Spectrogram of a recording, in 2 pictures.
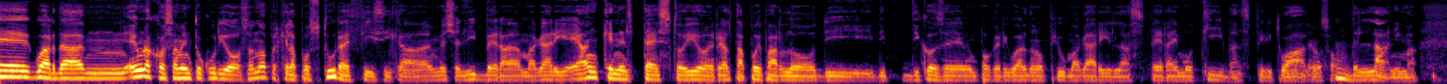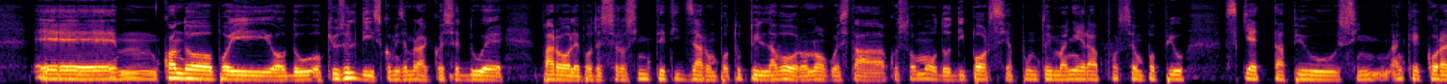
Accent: Pescara, Abruzzo, Italy; io sono nato lì ma ho vissuto a Pescara, sono cresciuto a Pescara.

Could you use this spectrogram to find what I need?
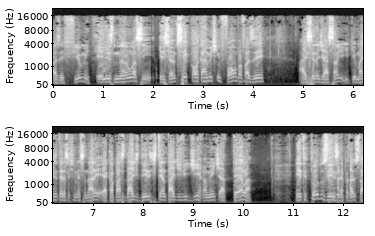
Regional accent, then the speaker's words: Rio Grande do Norte, Brazil; born there; also born or lived in Northeast Brazil / Fortaleza; eu sou nascido no Rio Grande do Norte, mas por coincidência foi onde eu menos morei na minha vida. O meu pai era militar, então a gente se mudava bastante de cidade em cidade. Eu morei bastante no Nordeste como um todo. E eu terminei em Fortaleza.

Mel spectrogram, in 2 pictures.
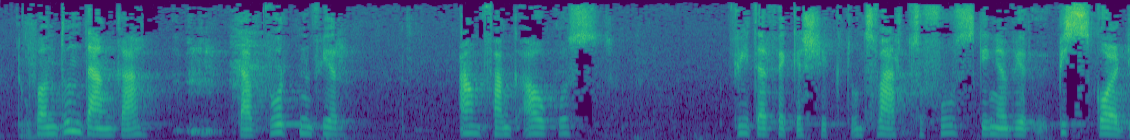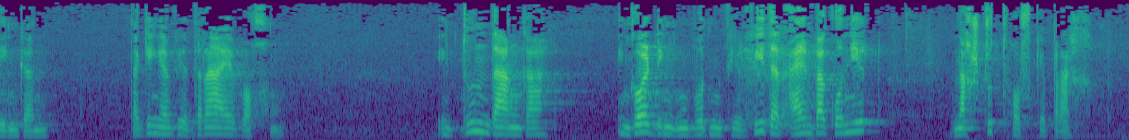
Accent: Bistrița, Bistrița-Năsăud, Romania; Bistritz, in meiner Heimatstadt.

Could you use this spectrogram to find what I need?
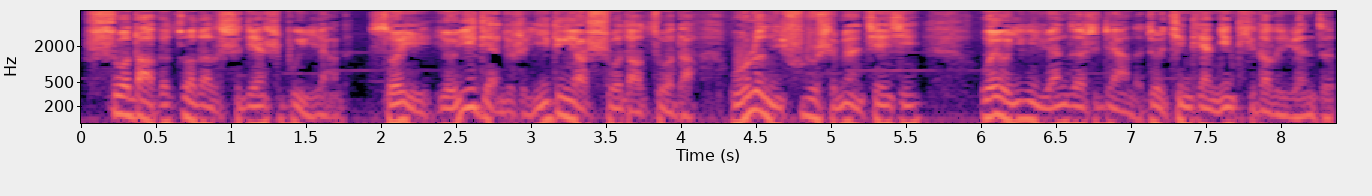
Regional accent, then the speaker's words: Cangzhou, Hebei, China; born there; 那我出生在中国河北的沧州，当过兵啊，又是军人。

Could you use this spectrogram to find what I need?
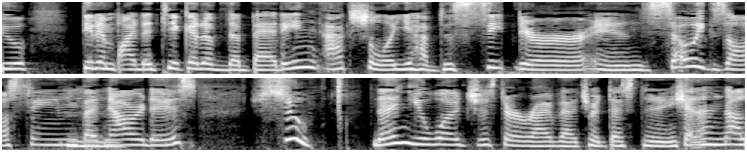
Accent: Chengdu, Sichuan, China; English is a second language; now in Beijing, China; from Chengdu, my hometown, to Beijing

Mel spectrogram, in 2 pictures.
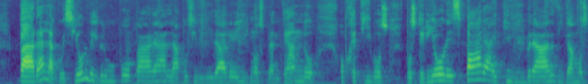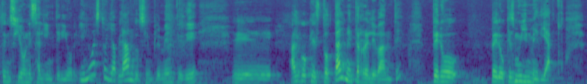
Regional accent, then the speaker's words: Mexico; also born or lived in Bolivia; Yo viví en Bolivia muchos años, soy mexicana

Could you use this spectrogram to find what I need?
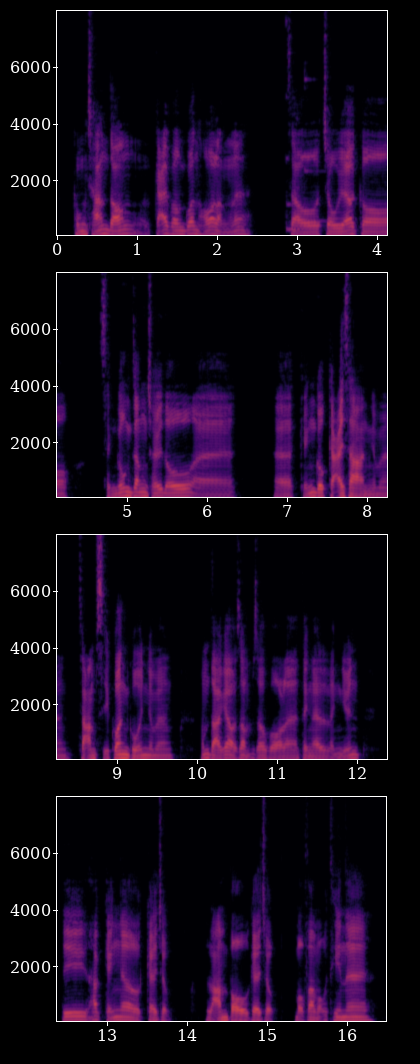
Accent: Hong Kong; 即係起碼我哋香港人要做呢啲嘢咯

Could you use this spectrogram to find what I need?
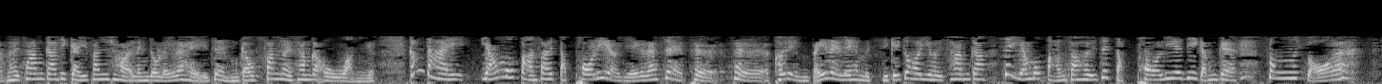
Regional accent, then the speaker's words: Hong Kong; 咁我哋作為香港人，其實都以你為榮嘅

